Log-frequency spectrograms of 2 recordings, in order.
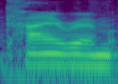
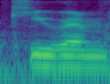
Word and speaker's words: Kyurem: Now next up we have Kyurem, or Kyurem, however you want to pronounce it.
